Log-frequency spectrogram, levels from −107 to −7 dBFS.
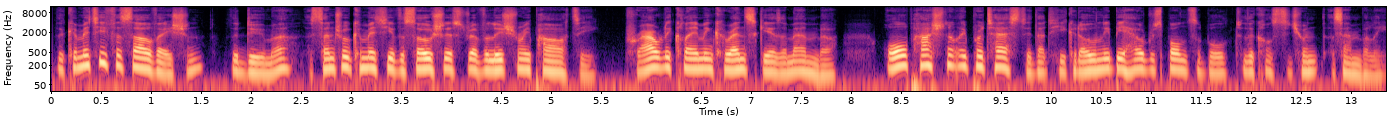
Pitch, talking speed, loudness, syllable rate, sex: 140 Hz, 145 wpm, -19 LUFS, 5.7 syllables/s, male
